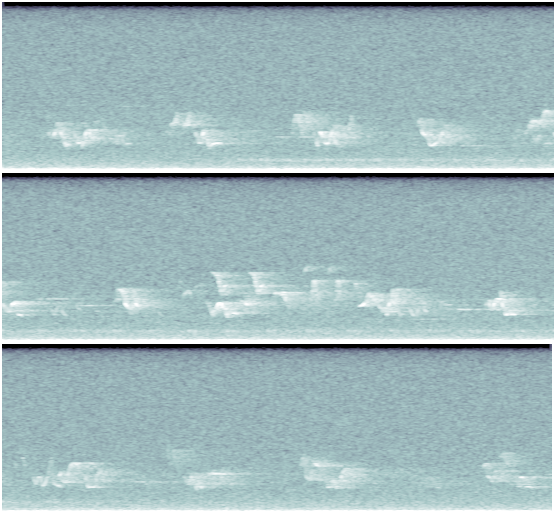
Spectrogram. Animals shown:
Yellow-bellied Sapsucker (Sphyrapicus varius), Red-eyed Vireo (Vireo olivaceus), Indigo Bunting (Passerina cyanea)

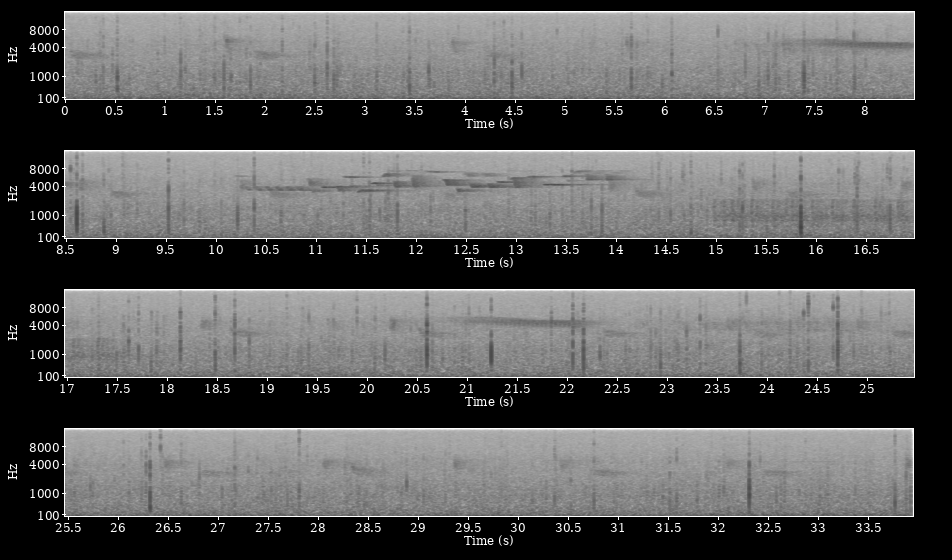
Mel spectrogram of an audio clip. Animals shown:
Scarlet Tanager (Piranga olivacea), Winter Wren (Troglodytes hiemalis), Ovenbird (Seiurus aurocapilla), Pine Warbler (Setophaga pinus), Yellow-bellied Sapsucker (Sphyrapicus varius)

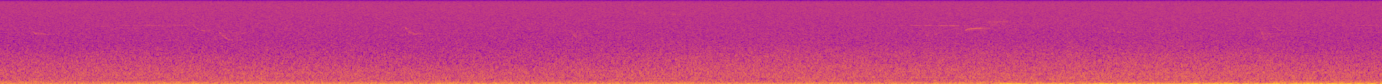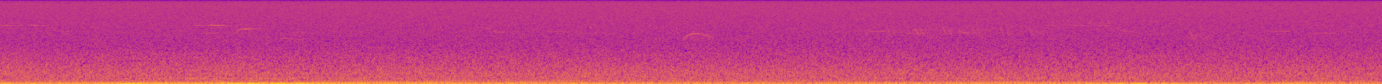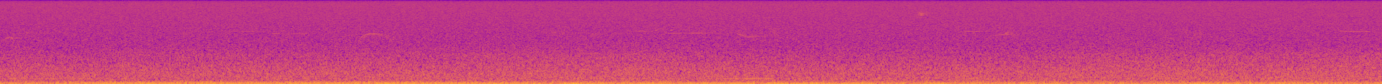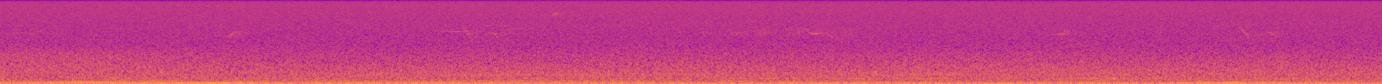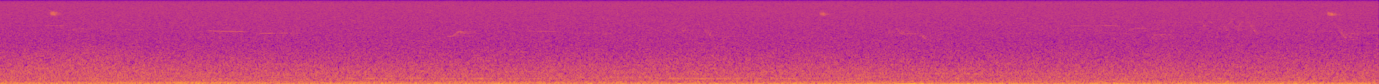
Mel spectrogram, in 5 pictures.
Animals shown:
Black-throated Green Warbler (Setophaga virens), Ovenbird (Seiurus aurocapilla), Blue-headed Vireo (Vireo solitarius), Black-capped Chickadee (Poecile atricapillus)

